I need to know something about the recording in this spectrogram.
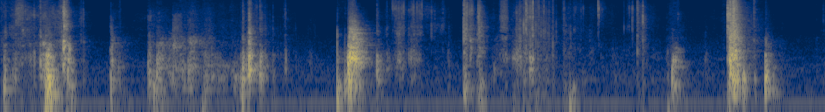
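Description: Plastic shrink-wrap and foil-wrapped trading card packs crinkling and crackling in irregular bursts as a card tin is unwrapped and its packs are taken out, with a couple of louder sharp snaps.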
